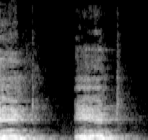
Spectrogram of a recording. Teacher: नासिका में कंपन हो रहा है ना, नासिका में जब कंपन हो रहा है तो ये अनुनासिक कहलाएगा, यानी यहां पर चंद्र बिंदु है।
